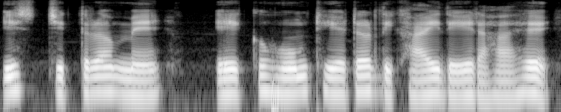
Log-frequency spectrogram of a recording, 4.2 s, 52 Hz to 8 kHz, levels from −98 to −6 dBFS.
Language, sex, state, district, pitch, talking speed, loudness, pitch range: Hindi, male, Assam, Kamrup Metropolitan, 120 Hz, 140 wpm, -16 LUFS, 110-130 Hz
